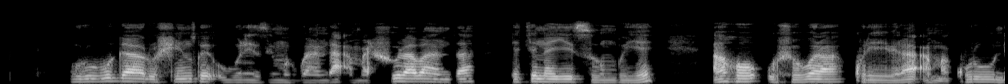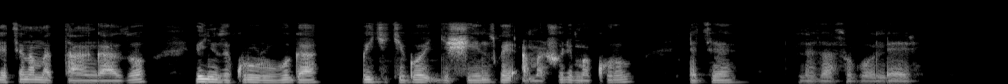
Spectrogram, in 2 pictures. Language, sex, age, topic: Kinyarwanda, male, 25-35, government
